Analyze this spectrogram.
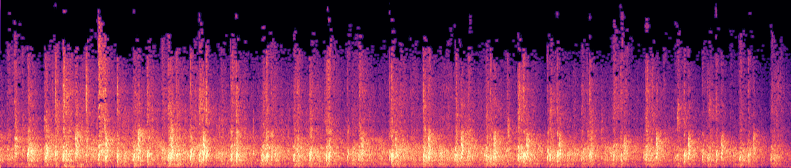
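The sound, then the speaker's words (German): Sustained audience applause during a speech of thanks to local council head (Ortsvorsteher) Kipp, a dense, even roar of many hands clapping that holds steady at full strength for the whole stretch, with no voices coming through. “Applaus war vor halbzeit später vorgesehen, also ist kein Problem.”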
